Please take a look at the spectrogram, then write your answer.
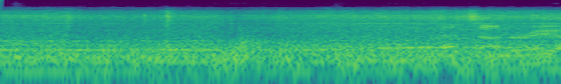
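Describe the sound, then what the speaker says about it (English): A drone flies overhead with a steady, loud, broadband whirring hum that stays constant and close throughout. "He sent out the chopper. That's a drone."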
